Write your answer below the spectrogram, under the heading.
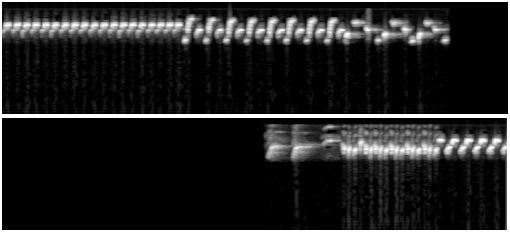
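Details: Goldfinch × red canary hybrid singing a tutor song for training birds: a steady rapid trill, then fast repeated two-note syllables and twittering, a silent pause of about three seconds, then buzzy notes leading into another quick trill.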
